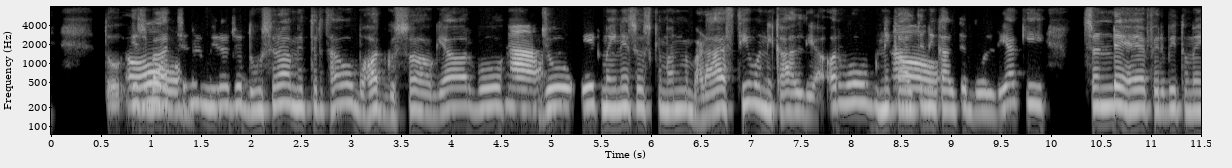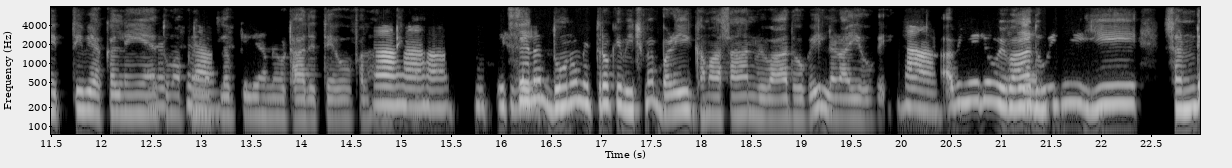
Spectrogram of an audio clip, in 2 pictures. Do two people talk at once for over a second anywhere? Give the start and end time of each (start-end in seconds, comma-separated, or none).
none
